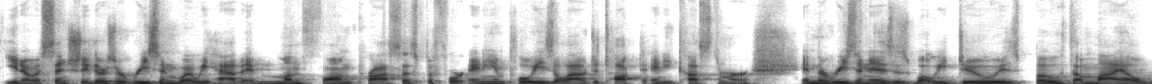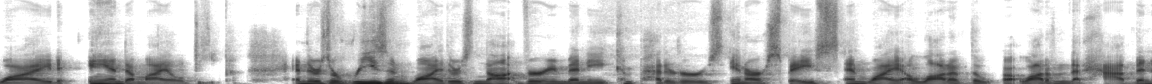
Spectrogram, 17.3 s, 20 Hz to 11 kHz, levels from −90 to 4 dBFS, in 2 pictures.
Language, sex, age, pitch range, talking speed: English, male, 30-49, 120-140 Hz, 225 wpm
